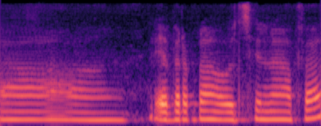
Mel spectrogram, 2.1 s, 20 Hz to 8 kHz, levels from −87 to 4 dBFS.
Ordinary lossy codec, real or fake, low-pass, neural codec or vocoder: AAC, 48 kbps; fake; 7.2 kHz; codec, 24 kHz, 0.9 kbps, WavTokenizer, medium speech release version 2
